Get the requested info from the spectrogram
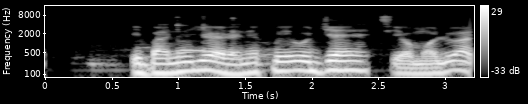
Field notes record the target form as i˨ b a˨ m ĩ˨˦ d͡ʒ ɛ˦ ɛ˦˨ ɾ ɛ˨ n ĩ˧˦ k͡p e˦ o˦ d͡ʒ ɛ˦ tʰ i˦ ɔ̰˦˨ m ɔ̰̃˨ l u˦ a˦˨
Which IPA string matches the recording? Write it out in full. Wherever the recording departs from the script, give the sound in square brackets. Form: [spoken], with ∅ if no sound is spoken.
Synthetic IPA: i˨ b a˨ [n] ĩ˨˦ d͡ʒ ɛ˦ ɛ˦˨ ɾ ɛ˨ n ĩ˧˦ k͡p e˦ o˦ d͡ʒ ɛ˦ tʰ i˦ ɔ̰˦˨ m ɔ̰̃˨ l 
